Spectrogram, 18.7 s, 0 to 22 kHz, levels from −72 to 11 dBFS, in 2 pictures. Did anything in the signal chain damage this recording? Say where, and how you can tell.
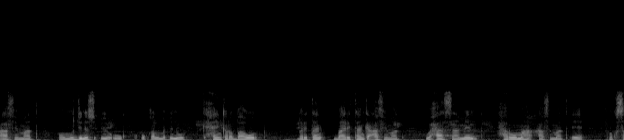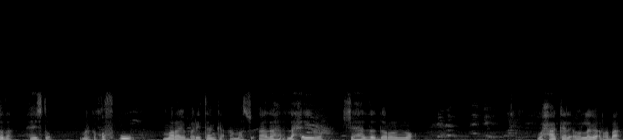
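Yes, at the codec stage. Throughout, the speech has a breathy, grainy edge and nothing above 7.7 kHz, likely Bluetooth LC3 compression at a low bitrate near 32 kbps. A spectrogram shows a hard ceiling at 7.7 kHz, with blotchy, noise-filled upper bands where the encoder substituted noise for discarded detail.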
